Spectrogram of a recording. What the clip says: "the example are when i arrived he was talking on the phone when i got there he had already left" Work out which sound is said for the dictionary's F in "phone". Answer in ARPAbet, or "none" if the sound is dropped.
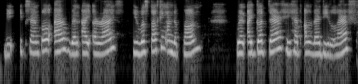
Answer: P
